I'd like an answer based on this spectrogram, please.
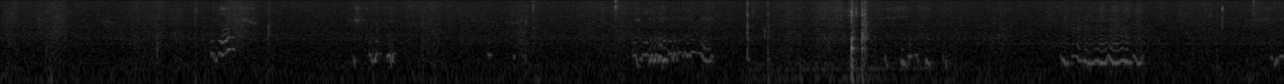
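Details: A pet cat named Squirrel, a male who makes this sound only for one family member, gives a girly warbling purr: short wavering tonal bursts spaced several seconds apart, the longest near the end. The room is otherwise quiet, with faint clicks.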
